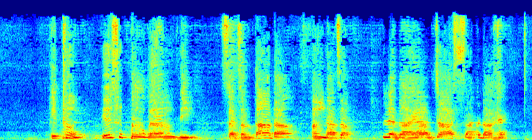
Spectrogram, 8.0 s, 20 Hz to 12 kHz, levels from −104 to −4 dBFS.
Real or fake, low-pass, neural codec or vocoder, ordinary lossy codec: fake; 10.8 kHz; codec, 44.1 kHz, 1.7 kbps, Pupu-Codec; MP3, 48 kbps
